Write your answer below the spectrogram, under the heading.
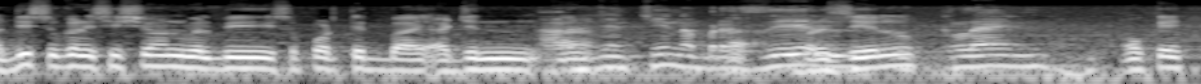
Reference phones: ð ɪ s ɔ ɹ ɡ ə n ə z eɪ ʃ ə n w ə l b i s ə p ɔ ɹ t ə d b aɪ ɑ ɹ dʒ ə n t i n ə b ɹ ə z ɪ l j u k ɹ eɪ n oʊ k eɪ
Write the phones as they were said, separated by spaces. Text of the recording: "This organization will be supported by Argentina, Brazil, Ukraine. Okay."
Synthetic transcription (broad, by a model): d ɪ s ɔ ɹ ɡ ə n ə s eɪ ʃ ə n w ə l b i s ə p ɔ ɹ t ə d b aɪ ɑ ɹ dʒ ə n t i n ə b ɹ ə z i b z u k l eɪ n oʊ k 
